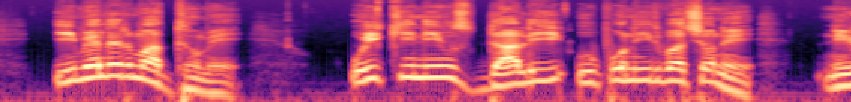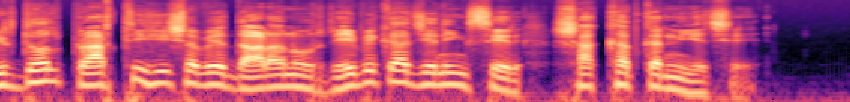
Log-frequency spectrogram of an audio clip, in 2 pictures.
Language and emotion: Bengali, neutral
